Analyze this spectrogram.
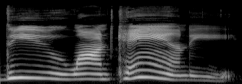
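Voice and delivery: slow, drawn-out southern-ish drawl; lazily drawled monster voice; Candyman. Shown as a demonstration. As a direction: stretch every word into a creepy candy offer. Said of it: "an impression of this voice".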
